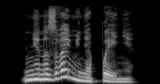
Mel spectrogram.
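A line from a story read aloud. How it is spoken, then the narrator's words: Sharp reply. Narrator (Russian): резко ответила Пенелопа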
